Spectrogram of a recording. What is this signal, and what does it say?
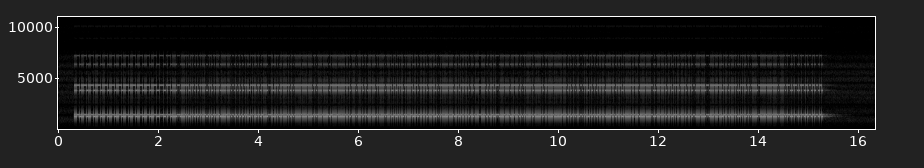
NAVTEX (SITOR-B), 100 baud, 170 Hz shift, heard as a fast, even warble, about 1360 Hz centre. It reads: ZCZC KL79 FIRING EXERCISE 05 1900 UTC WITHIN 4 NM OF 37-32N 120-49W. NNNN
